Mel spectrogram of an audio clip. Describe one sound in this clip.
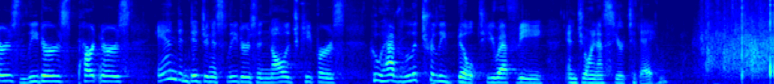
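An older woman speaks calmly into a microphone over a loudspeaker.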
